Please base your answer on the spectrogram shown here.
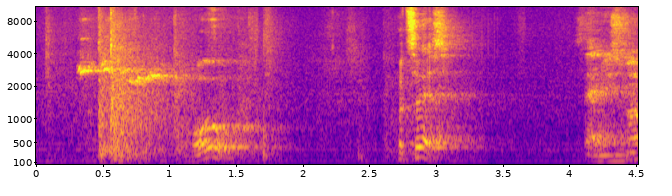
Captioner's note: whistling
